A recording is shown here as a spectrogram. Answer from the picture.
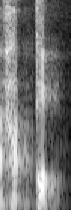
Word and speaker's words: Habib: Itu di harakatnya kitab itu ada yang nulis khutbab. L yang benar. Oh, nggih. Yang benar itu bacanya Habib.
